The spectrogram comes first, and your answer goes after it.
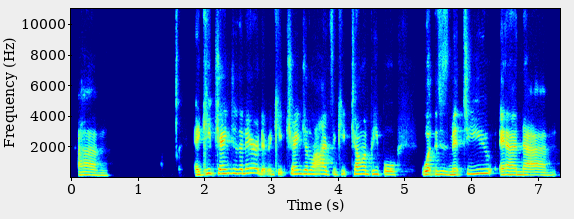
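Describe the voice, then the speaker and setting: A woman's voice: mid-range voice, a bit bright. Emotional encouraging woman hosting a call. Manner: emotional, encouraging, talks in long run-on thoughts. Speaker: host of a mentoring call. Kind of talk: heartfelt casual talk on a video call. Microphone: video call.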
